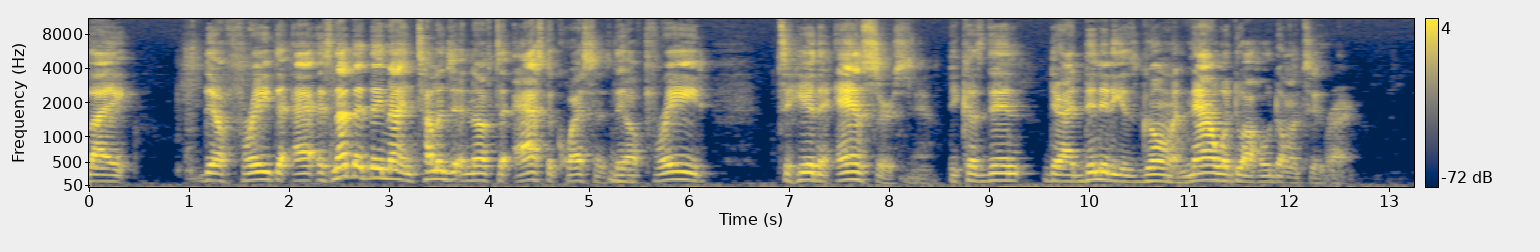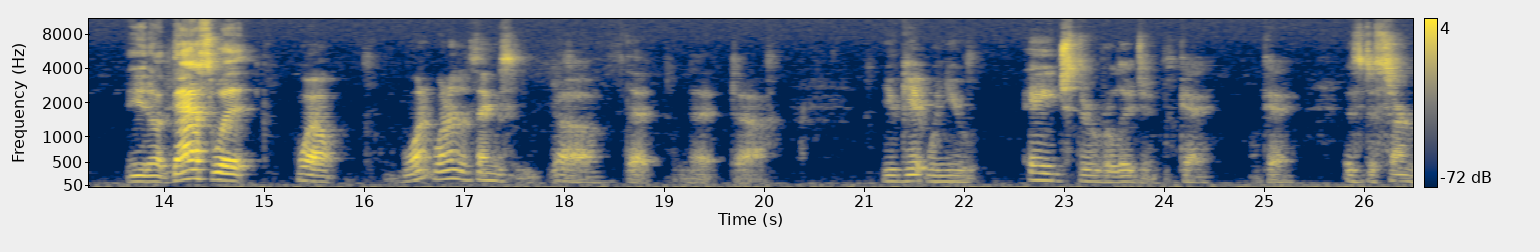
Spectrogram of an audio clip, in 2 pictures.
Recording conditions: poor sound quality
